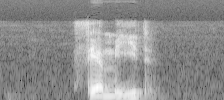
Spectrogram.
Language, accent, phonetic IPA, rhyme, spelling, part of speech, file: German, Austria, [fɛɐ̯ˈmiːt], -iːt, vermied, verb, De-at-vermied.ogg
- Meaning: first/third-person singular preterite of vermeiden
